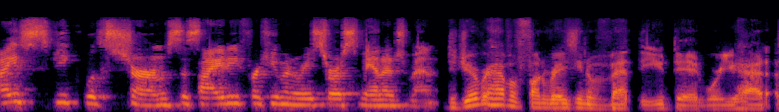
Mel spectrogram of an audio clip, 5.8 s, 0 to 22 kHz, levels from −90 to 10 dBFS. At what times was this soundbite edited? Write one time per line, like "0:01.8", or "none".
0:03.3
